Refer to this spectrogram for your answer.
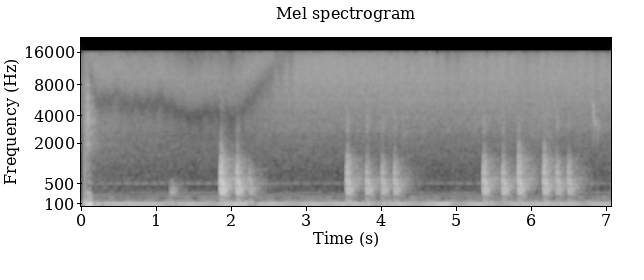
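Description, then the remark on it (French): Three quick bursts of knocking on a door, each a cluster of three or four raps, spaced a second or two apart over a steady low hum, with no one talking. “On frappe à la porte.”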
